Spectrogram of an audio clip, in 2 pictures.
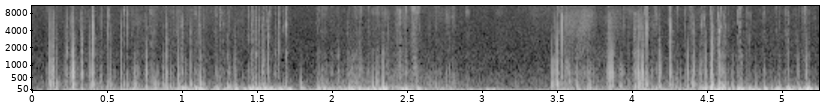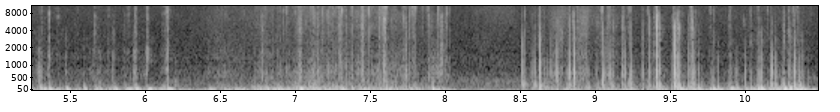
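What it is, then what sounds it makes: Spiky rubber balance pod scratched with nails. Long chrome nails scratch over a hollow, dome-shaped spiky rubber balance pod. The result is a dense, low, rumbling scratch with quick crackly spikes that come in bursts, with brief quieter pauses between them.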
